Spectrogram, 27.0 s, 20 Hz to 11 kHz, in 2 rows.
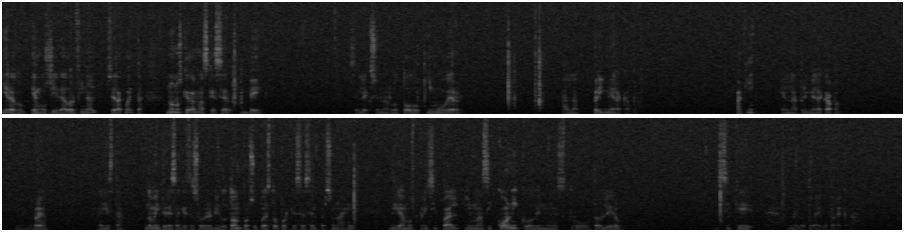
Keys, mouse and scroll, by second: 0.3 click, 1.4 scroll up 2, 1.7 scroll down 2, 3.4 b, 4.5-5.7 drag, 7.5 m, 7.9 1, 11.1 click, 13.4 click, 14.1-14.7 scroll down 2, 15.6-16.9 drag, 17.0 scroll down 2, 17.9 click, 18.8 shift+middle click, 20.3-21.8 drag, 23.3 click, 24.4 shift+middle click, 25.9-27.0 drag.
